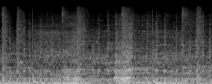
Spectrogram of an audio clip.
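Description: Yamaha YSR50's small two-stroke single-cylinder engine idling steadily right after starting on the first kick, with music playing over it.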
